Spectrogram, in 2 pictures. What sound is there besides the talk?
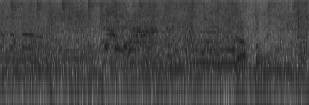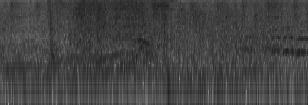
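cars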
